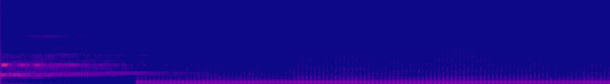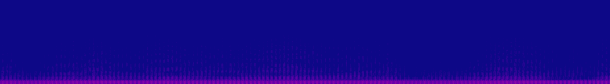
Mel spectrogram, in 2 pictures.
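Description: A spaceship's engine hums low and steady.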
